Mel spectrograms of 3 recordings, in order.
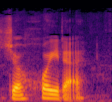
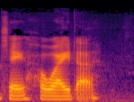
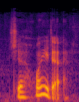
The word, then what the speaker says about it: Jehoiada: It's Jehoiada, not Jehoiada. Jehoiada.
